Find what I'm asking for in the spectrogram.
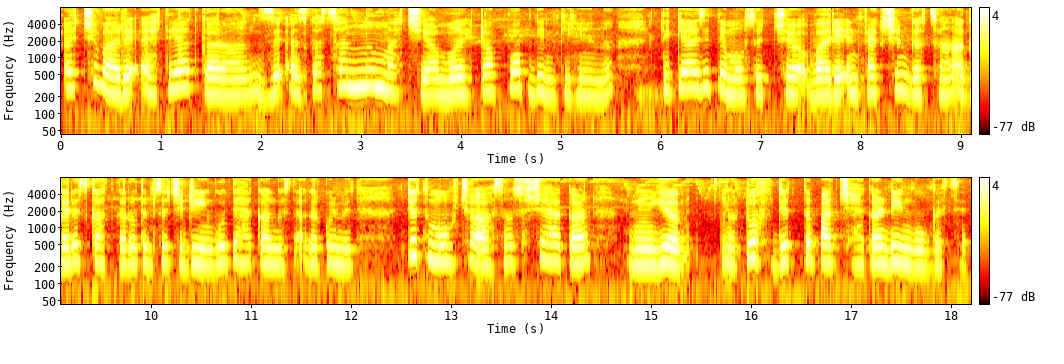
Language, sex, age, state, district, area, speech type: Kashmiri, female, 18-30, Jammu and Kashmir, Budgam, urban, spontaneous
